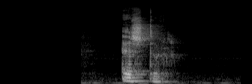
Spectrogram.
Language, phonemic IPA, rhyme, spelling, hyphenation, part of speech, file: Dutch, /ˈɛs.tər/, -ɛstər, ester, es‧ter, noun, Nl-ester.ogg
- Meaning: ester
